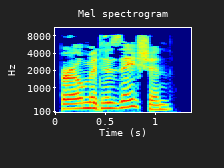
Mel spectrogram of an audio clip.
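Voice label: "aromatization", British English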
